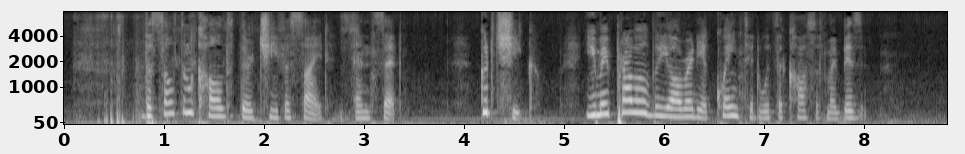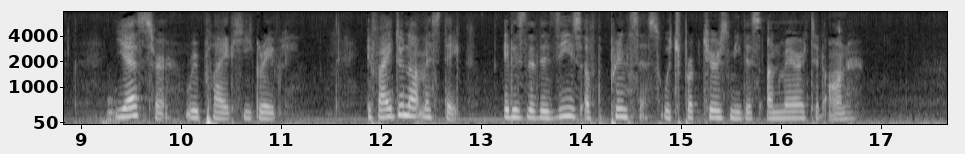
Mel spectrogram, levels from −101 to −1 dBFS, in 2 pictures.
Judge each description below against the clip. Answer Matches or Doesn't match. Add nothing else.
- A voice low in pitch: Doesn't match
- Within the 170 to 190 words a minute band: Doesn't match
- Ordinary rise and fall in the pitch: Matches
